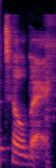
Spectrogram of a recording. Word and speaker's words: tilde: And the name of that little swirly is a tilde.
